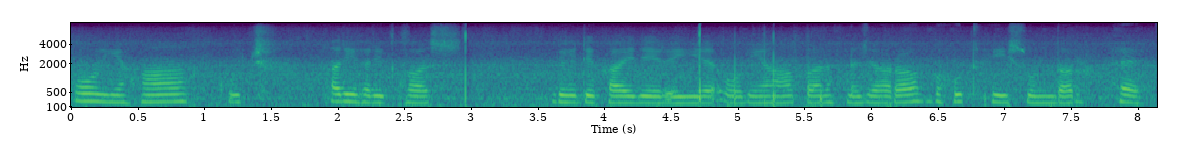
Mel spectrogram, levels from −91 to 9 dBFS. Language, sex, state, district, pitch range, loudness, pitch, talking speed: Hindi, female, Haryana, Jhajjar, 190-210 Hz, -22 LUFS, 195 Hz, 140 wpm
